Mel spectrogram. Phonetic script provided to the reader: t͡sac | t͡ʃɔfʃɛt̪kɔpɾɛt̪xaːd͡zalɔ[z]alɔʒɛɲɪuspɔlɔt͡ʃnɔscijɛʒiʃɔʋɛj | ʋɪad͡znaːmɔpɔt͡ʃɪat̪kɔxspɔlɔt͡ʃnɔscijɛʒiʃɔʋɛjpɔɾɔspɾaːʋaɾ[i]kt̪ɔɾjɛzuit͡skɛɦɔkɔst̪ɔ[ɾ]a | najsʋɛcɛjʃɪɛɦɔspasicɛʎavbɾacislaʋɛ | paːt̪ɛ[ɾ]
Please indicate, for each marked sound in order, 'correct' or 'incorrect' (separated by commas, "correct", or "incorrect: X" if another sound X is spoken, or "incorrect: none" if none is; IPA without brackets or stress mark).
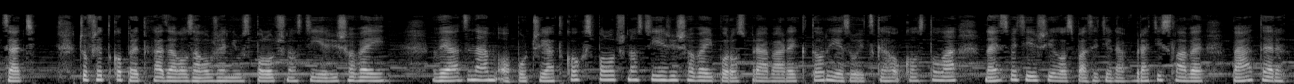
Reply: correct, incorrect: ɛ, incorrect: l, correct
